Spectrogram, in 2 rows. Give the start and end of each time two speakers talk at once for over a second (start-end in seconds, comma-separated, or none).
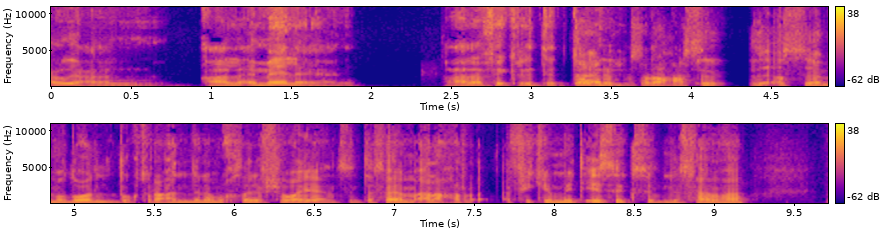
none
